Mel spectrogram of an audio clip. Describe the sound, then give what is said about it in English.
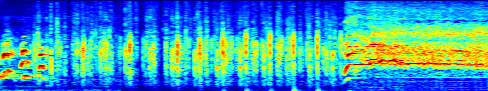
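Frantic screaming mixed with a rapid clatter of sharp, clap-like bangs, then a sudden loud, sustained shrill scream that swells up and holds steady to the end. “I hate it when they scream.”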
